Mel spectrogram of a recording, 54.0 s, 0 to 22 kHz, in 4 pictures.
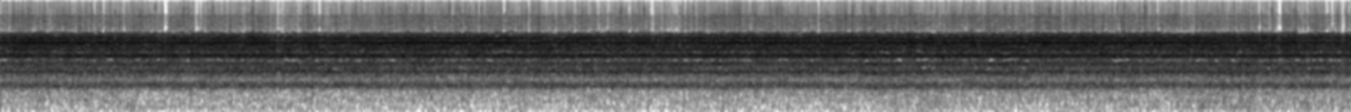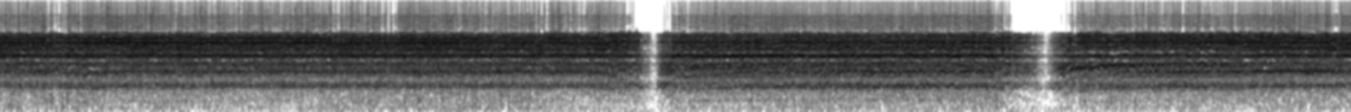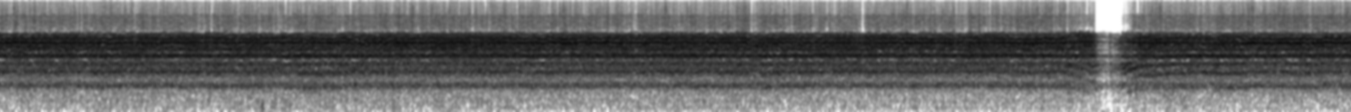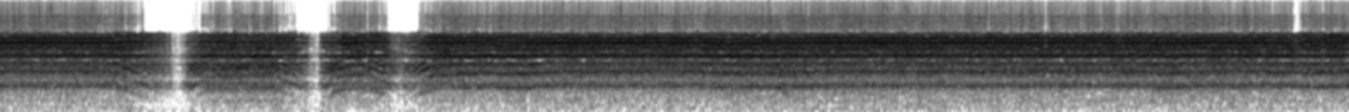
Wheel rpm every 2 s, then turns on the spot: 230, 230, 230, 230, 230, 230, 230, 230, 230, 200, 170, 170, 170, 230, 230, 230, 230, 230, 210, 180, 220, 100, 150, 230, 220, 230, 230.
none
